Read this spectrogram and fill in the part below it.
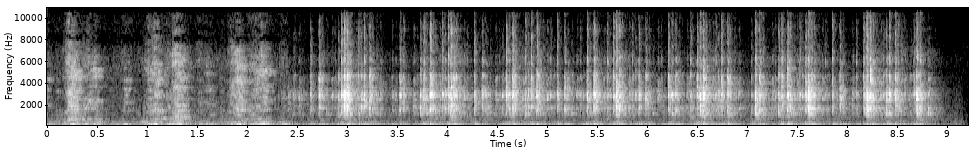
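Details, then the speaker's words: Body-swapped 1948 International rat rod panel truck at first start in two years: a V8 idles unevenly with a loping, stumbling beat, caused by a massive vacuum leak under the throttle position shaft, found by smoke test. "Well, it's running, but sounds like Smoke test for vacuum leaks."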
